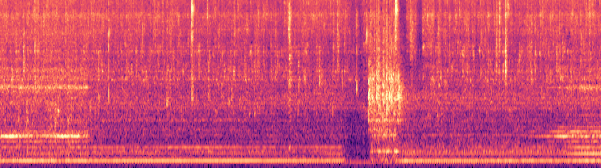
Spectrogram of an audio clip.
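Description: Hoover Dynamic Next washing machine near the end of its cool-down, its drum turning a sudsy load with a steady hum and the sound of water. The hum cuts out briefly about seven seconds in, followed by a short gush of water before it resumes.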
